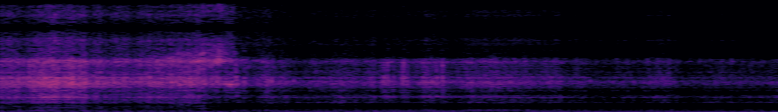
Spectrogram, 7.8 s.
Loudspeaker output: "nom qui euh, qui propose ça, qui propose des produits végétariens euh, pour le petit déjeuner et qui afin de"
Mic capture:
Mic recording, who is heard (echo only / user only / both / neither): neither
